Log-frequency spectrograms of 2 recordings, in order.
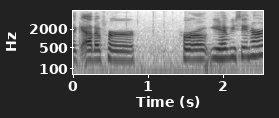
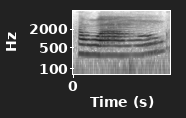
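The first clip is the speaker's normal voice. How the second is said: imitating grandma; 4 semitones higher than usual. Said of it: "when she'd answer the phone, she'd go".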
